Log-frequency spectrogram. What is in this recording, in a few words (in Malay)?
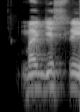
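"majistret", Malay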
